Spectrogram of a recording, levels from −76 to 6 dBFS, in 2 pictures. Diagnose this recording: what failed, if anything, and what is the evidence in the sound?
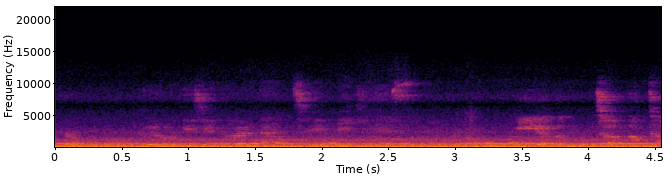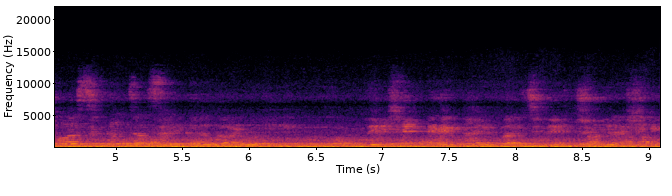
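Nothing stood out on listening to this recording that would point to a failure at any stage of the chain.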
